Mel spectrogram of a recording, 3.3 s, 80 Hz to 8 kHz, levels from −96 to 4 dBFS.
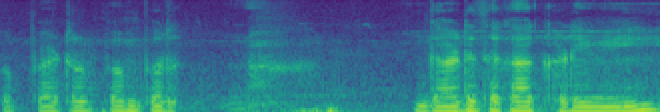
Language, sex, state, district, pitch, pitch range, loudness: Garhwali, male, Uttarakhand, Uttarkashi, 125 Hz, 115-125 Hz, -17 LUFS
